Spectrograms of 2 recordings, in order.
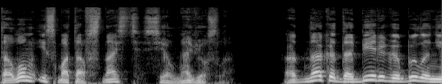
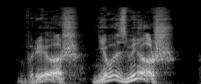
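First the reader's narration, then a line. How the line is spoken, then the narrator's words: Growled. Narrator (Russian): рыкнул автор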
